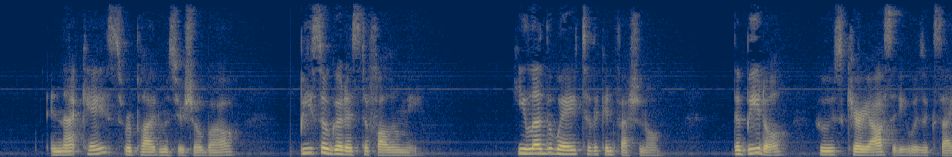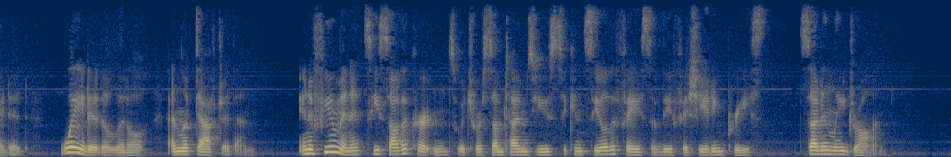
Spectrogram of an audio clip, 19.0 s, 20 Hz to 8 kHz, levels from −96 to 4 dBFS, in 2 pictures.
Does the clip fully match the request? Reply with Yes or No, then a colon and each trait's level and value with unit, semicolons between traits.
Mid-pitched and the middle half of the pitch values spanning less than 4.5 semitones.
No: medium, 155 Hz; wide, 5.6 semitones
